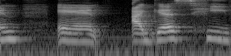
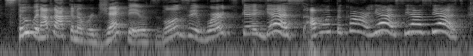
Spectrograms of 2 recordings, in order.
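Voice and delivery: high, loud and eager; eager excitement; 12 semitones higher, 5 dB louder than usual. Retold or imitated. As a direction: gush like you can't wait to say yes. Eager acceptance of car offer.

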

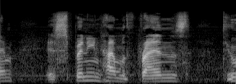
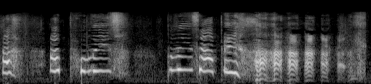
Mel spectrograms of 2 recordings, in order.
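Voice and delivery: much higher squeaky pleading; squeaky toy begging for mercy; pleading monkey; 5 dB louder, much slower than usual. Acted. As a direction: beg for help in a tiny voice, giggling.

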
